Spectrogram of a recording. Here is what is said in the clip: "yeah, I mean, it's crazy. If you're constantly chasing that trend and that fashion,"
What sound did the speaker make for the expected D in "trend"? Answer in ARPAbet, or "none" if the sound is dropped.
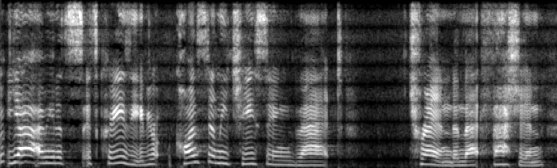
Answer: D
